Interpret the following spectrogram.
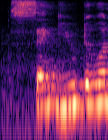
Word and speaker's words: Senguttuvan: हैं, वो कौन हुआ करते थे, वो आपके सेंग्यूटवन हुआ करते थे।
